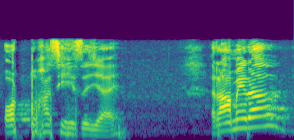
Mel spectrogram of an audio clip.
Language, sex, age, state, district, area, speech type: Bengali, male, 45-60, West Bengal, Paschim Medinipur, rural, spontaneous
